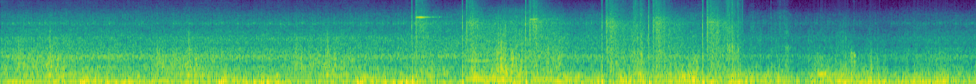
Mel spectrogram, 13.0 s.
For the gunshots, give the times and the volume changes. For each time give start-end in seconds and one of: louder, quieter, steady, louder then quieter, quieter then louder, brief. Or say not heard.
5.5-9.9 steady.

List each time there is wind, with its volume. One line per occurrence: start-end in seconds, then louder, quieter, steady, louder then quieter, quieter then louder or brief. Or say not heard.
0.0-12.9 steady.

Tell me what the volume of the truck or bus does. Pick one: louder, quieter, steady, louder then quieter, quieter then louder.
quieter.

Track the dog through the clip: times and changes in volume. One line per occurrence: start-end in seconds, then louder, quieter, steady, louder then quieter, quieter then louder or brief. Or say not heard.
not heard.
